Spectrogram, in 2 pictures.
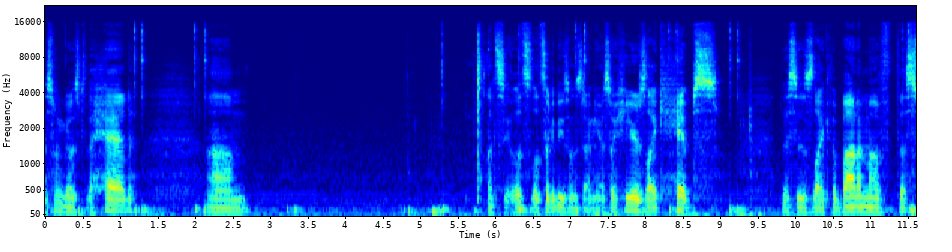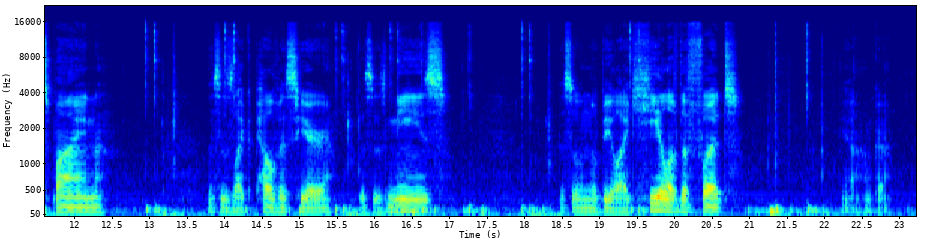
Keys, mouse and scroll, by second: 7.4 g, 9.2 typing, 13.2 typing, 15.6 typing, 18.1 typing.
